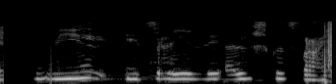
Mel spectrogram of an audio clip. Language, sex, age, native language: Icelandic, male, 9, Icelandic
